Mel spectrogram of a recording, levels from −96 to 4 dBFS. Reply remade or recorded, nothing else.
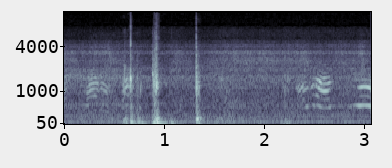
recorded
